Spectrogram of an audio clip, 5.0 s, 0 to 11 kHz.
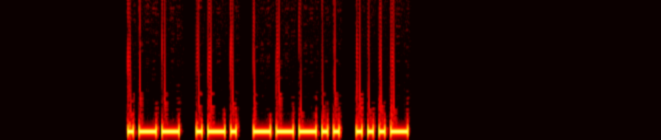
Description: Morse code, heard as a keyed tone, about 27 wpm, 700 Hz. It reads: WR8V
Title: USA Call Signs - 4 Characters - 28wpm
